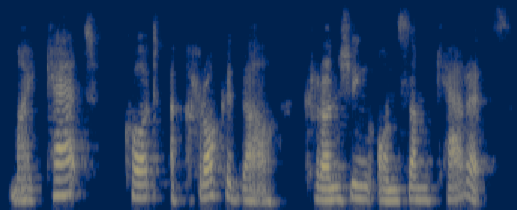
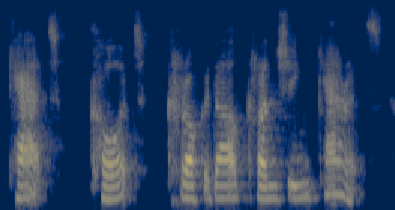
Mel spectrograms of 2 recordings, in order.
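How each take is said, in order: First: Said in the usual way. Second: "Cat caught crocodile crunching carrots", each word hit separately; key words stressed. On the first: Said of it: "What's the sound?". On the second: Shown as a demonstration. Teacher isolates the C sound, hitting "Cat caught crocodile crunching carrots" word by word. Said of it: "So you've got your C sound there".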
